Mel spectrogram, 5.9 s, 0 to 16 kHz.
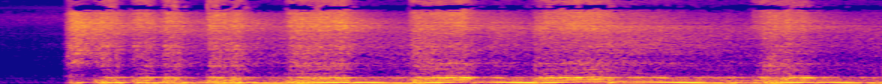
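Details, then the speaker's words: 1966 MG MGB that sat for years, after cleaning the dirty carbs, jets and pistons: engine catches and runs steadily on gasoline, revs rising and falling smoothly with no stumble or knock; normal running, no exhaust smoke or fuel leaks. "there we go it's running on gas now"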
